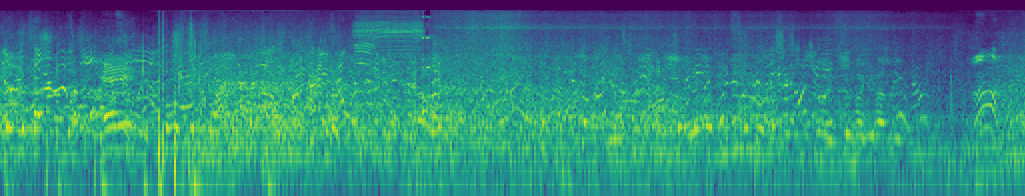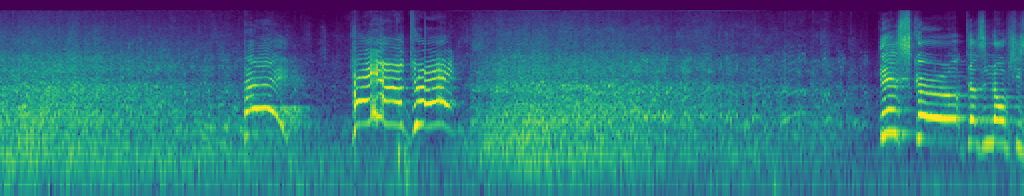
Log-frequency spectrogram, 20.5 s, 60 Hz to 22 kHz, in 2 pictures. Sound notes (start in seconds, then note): 0.0 clamoring; 2.4 clamoring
